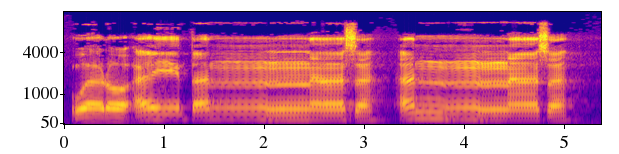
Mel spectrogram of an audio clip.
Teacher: Ini ada ghunah Nun bertasdid maka ditahan dulu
